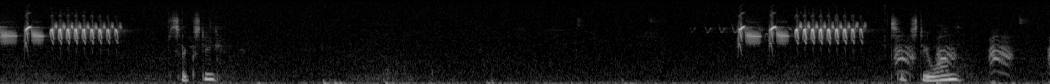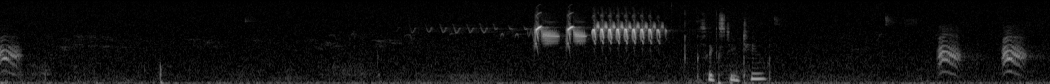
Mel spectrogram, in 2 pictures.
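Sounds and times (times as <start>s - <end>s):
rapid high chirping: 0.0s - 2.2s, 7.3s - 9.6s, 15.6s - 17.9s
raven calling: 0.0s - 2.3s, 7.4s - 11.4s, 14.7s - 17.7s, 19.7s - 21.0s
speech: 1.8s - 2.3s, 9.2s - 9.7s, 17.6s - 18.4s.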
